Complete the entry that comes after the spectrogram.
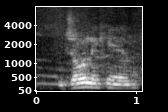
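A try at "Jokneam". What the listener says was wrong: Jokiam. I'm assuming that N is silent. Jokiam.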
